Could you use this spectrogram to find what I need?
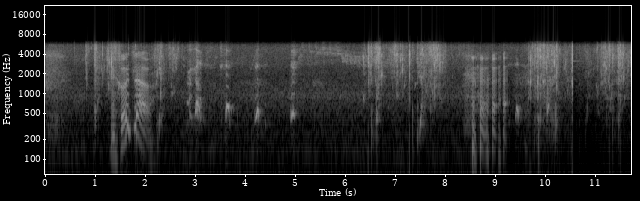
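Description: Water splashes as a toddler stomps in a small pool.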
